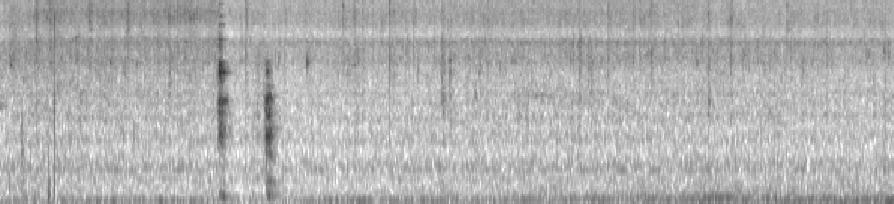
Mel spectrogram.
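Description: Ginger, garlic and green chili paste sizzling in a hot pan, a soft steady fry with two brief clatters near the start and no talk.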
